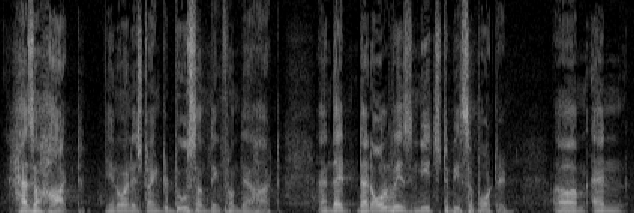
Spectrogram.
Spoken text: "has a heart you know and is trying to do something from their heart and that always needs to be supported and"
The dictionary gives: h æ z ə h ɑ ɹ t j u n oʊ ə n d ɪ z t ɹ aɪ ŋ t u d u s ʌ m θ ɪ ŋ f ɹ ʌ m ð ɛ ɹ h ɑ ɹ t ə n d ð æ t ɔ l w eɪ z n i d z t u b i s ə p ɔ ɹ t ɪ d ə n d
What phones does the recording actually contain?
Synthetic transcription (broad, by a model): h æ z ə h ɑ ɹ t j u n oʊ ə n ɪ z t ɹ aɪ ŋ t u d u s ʌ m t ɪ ŋ f ɹ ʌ m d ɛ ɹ h ɑ ɹ t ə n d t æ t ɔ l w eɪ z n i d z t u b i s ə p ɔ ɹ t ɪ d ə n d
